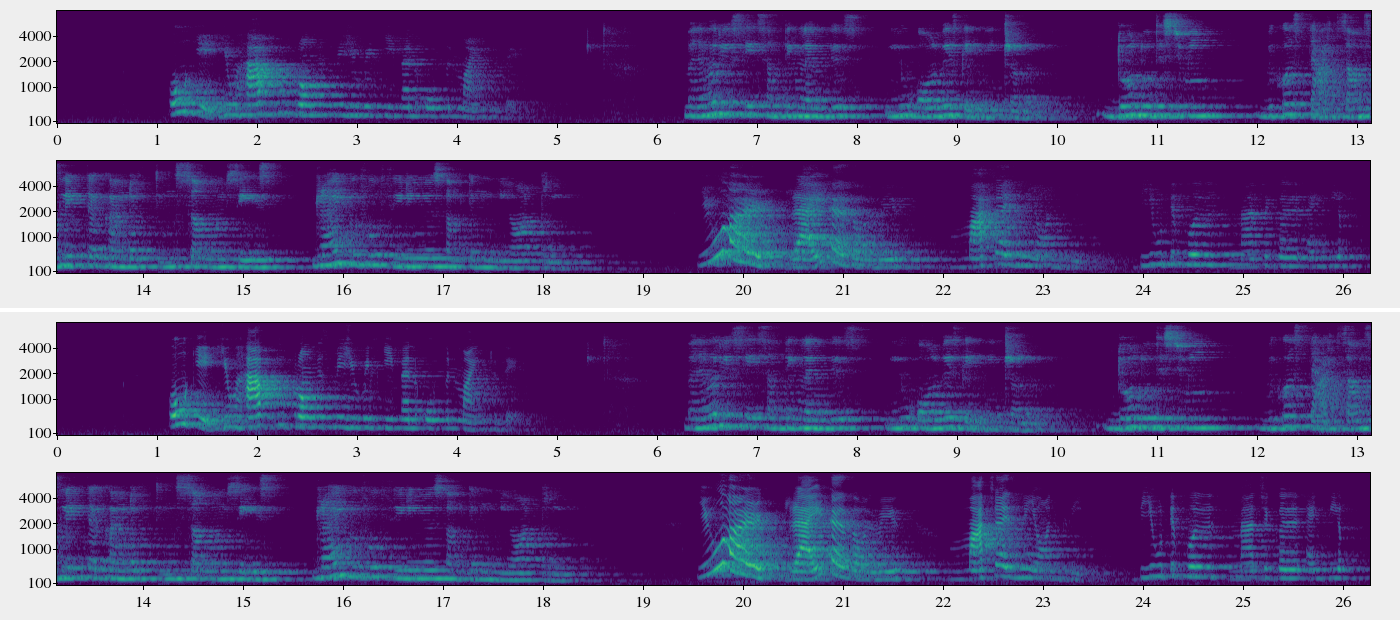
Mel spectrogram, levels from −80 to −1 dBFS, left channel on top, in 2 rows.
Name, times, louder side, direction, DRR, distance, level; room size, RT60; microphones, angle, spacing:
voice 1, 1.1-4.6 19.6-21.6 22.1-23.4 24.0-26.0, right 4 dB, 55° right, 7 dB, 0.6 m, -35 dB
voice 2, 6.3-8.0 8.3-9.8 10.5-11.6 12.0-15.3 15.7-18.2, left 1 dB, 85° left, -4 dB, 2.2 m, -38 dB
8.0 x 5.2 x 3.8 m, 1.4 s
head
